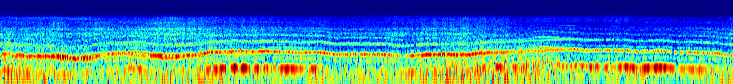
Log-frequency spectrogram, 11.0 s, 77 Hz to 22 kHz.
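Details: Immersion Vortex 250 Pro motor test run after trying to fix bad bearing sounds: a steady buzzing drone rises and falls with throttle, with no grinding or scratchy rasp, so the bearings sound healthy. One motor feels barely warm and the others are fine.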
